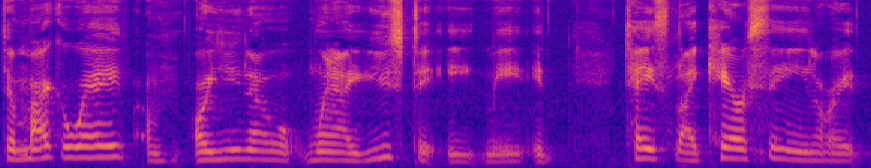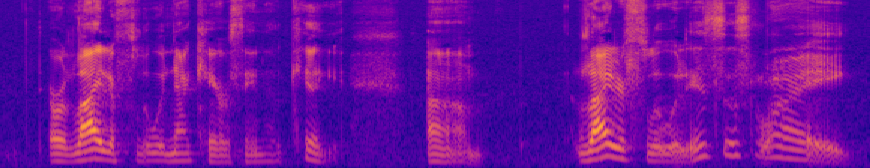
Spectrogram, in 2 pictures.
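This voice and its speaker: This middle-aged American woman's voice sits low, with vocal fry and a measured pace, as she hosts a casual talk show. Her storytelling rant is comedic, blunt, animated, and colloquial, with phrases repeated for emphasis.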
